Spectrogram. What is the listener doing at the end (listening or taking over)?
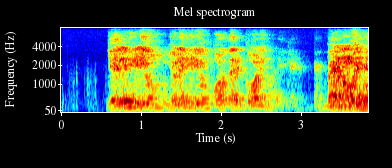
taking over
